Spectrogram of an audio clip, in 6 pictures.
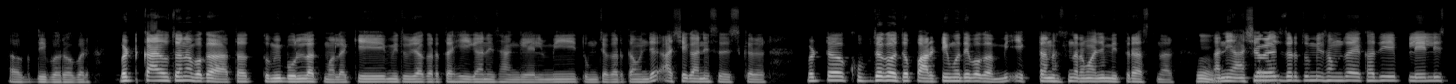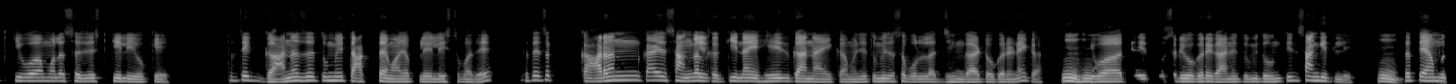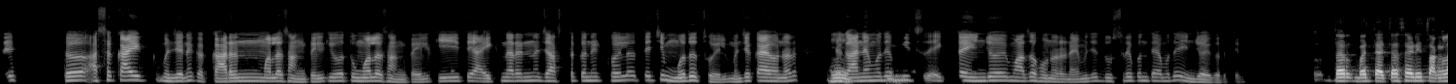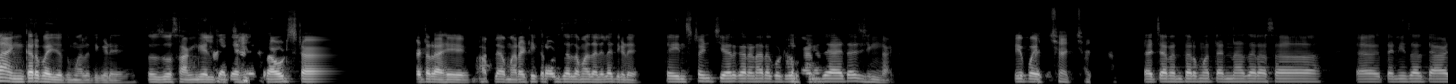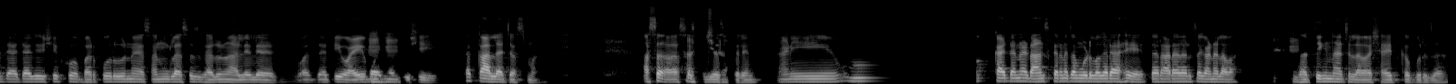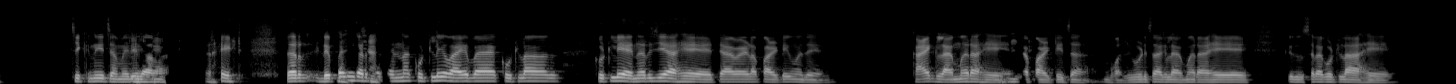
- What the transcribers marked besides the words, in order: tapping; other noise; other background noise; in English: "प्लेलिस्ट"; in English: "प्लेलिस्टमध्ये"; unintelligible speech; in English: "कनेक्ट"; unintelligible speech; unintelligible speech; distorted speech; chuckle; in English: "सनग्लासेस"; in English: "वाइब"; in English: "डान्स"; laughing while speaking: "राइट"; in English: "वाइब"; in English: "ग्लॅमर"; in English: "ग्लॅमर"
- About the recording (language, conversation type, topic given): Marathi, podcast, तू आमच्यासाठी प्लेलिस्ट बनवलीस, तर त्यात कोणती गाणी टाकशील?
